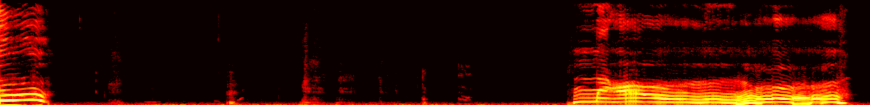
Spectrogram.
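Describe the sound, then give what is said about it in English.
A person imitates a cat's meow to test a cat-to-human translator app: a brief voiced cry at the start, a quiet pause, then a long, wavering, whiny meow, fairly loud. “So I'm going to pretend to be Big Boy. Yeah. Meow.”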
